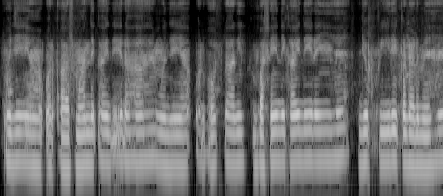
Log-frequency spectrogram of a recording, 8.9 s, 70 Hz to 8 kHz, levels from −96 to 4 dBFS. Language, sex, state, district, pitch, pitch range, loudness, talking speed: Hindi, male, Chhattisgarh, Korba, 165 Hz, 155-170 Hz, -27 LUFS, 155 wpm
